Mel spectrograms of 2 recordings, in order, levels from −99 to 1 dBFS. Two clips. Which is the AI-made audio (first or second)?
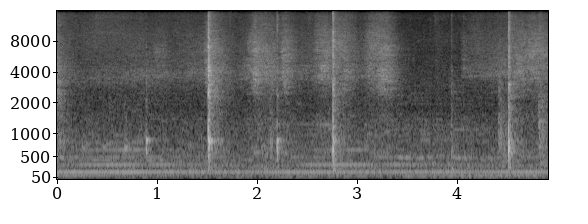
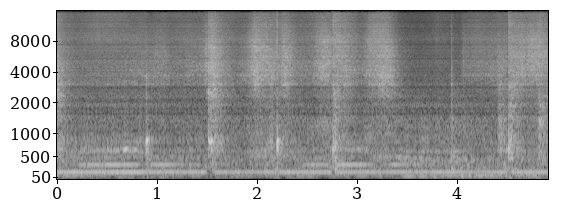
second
